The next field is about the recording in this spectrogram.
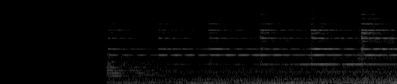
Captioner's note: bells tolling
